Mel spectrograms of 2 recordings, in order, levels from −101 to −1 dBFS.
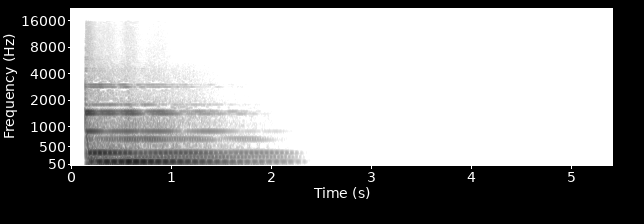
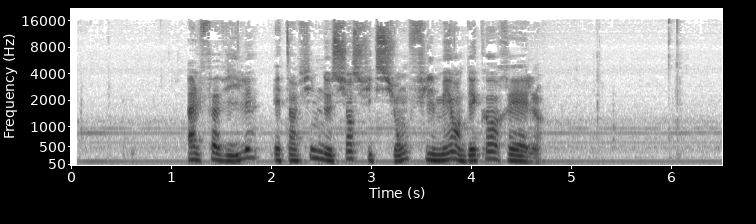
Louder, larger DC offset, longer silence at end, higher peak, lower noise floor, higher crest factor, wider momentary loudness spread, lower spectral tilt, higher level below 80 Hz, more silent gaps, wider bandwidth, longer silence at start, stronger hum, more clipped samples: about the same, -25 LUFS vs -23 LUFS; neither; first, 3.8 s vs 1.75 s; second, -12 dBFS vs -8 dBFS; first, -63 dBFS vs -52 dBFS; about the same, 18 dB vs 18 dB; first, 19 LU vs 6 LU; first, -10 dB/octave vs -5.5 dB/octave; about the same, -52 dBFS vs -56 dBFS; neither; second, 3.2 kHz vs 16.5 kHz; about the same, 0.15 s vs 0.15 s; neither; neither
